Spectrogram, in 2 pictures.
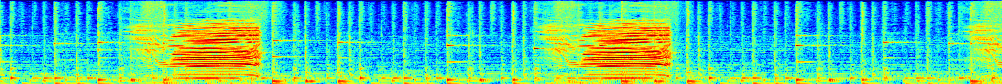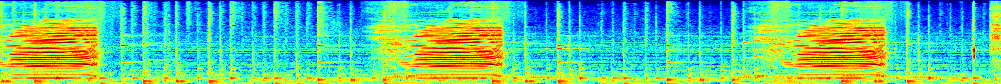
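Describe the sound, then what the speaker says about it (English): A cartoon cow in a farm animals juice making video game gives long, loud, drawn-out moos, five of them at steady intervals of roughly five seconds, over a continuous background game music bed. "A cow says moo"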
